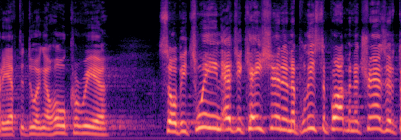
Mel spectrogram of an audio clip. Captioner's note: none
